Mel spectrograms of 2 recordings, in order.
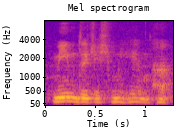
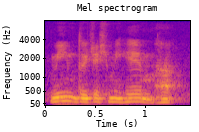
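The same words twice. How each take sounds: The two takes are said the same way.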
